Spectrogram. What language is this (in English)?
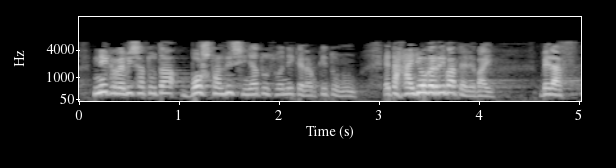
Basque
